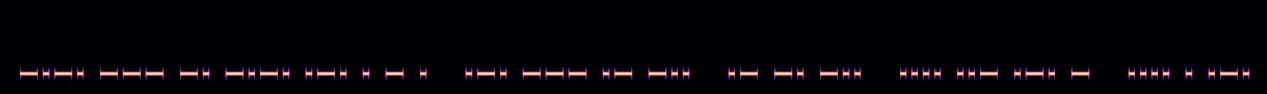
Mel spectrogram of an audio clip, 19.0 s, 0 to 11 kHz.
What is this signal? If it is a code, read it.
Morse code, heard as a keyed tone, about 14 wpm, 600 Hz. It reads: CONCRETE ROAD AND HURT HER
